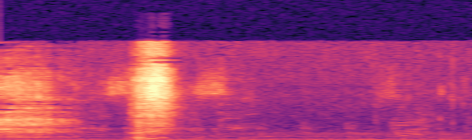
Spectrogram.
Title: Cutie with allergies 🤧 #sneezes #allergyseason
